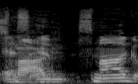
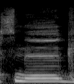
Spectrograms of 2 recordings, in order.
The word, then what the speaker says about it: Smaug: However you pronounce it, Smaug or Smug. – Smaug. – S-M-A-U-G. So there's some, a lot of people argue over that. But Smaug is how I always called him.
